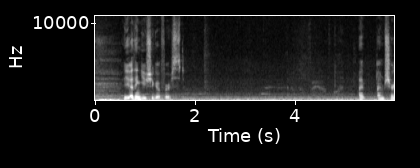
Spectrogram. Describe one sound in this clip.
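A young woman speaks briefly and casually into a close microphone.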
